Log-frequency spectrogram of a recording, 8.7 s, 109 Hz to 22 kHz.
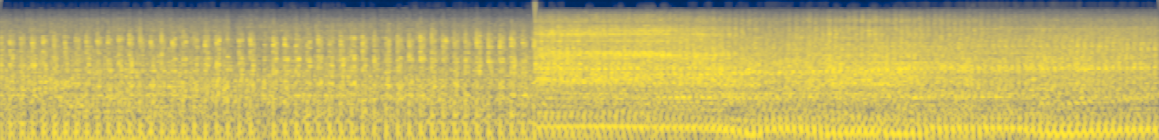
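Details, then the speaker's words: Caterpillar D8 2U crawler main diesel, first start in its revival after the pony motor was sorted; an even, rapid diesel clatter near four pulses a second that picks up smoothly, no knocks or misses. The motor sounds fantastic. Normal running. "Oh well, at least we know it goes. And the motor sounds fantastic."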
